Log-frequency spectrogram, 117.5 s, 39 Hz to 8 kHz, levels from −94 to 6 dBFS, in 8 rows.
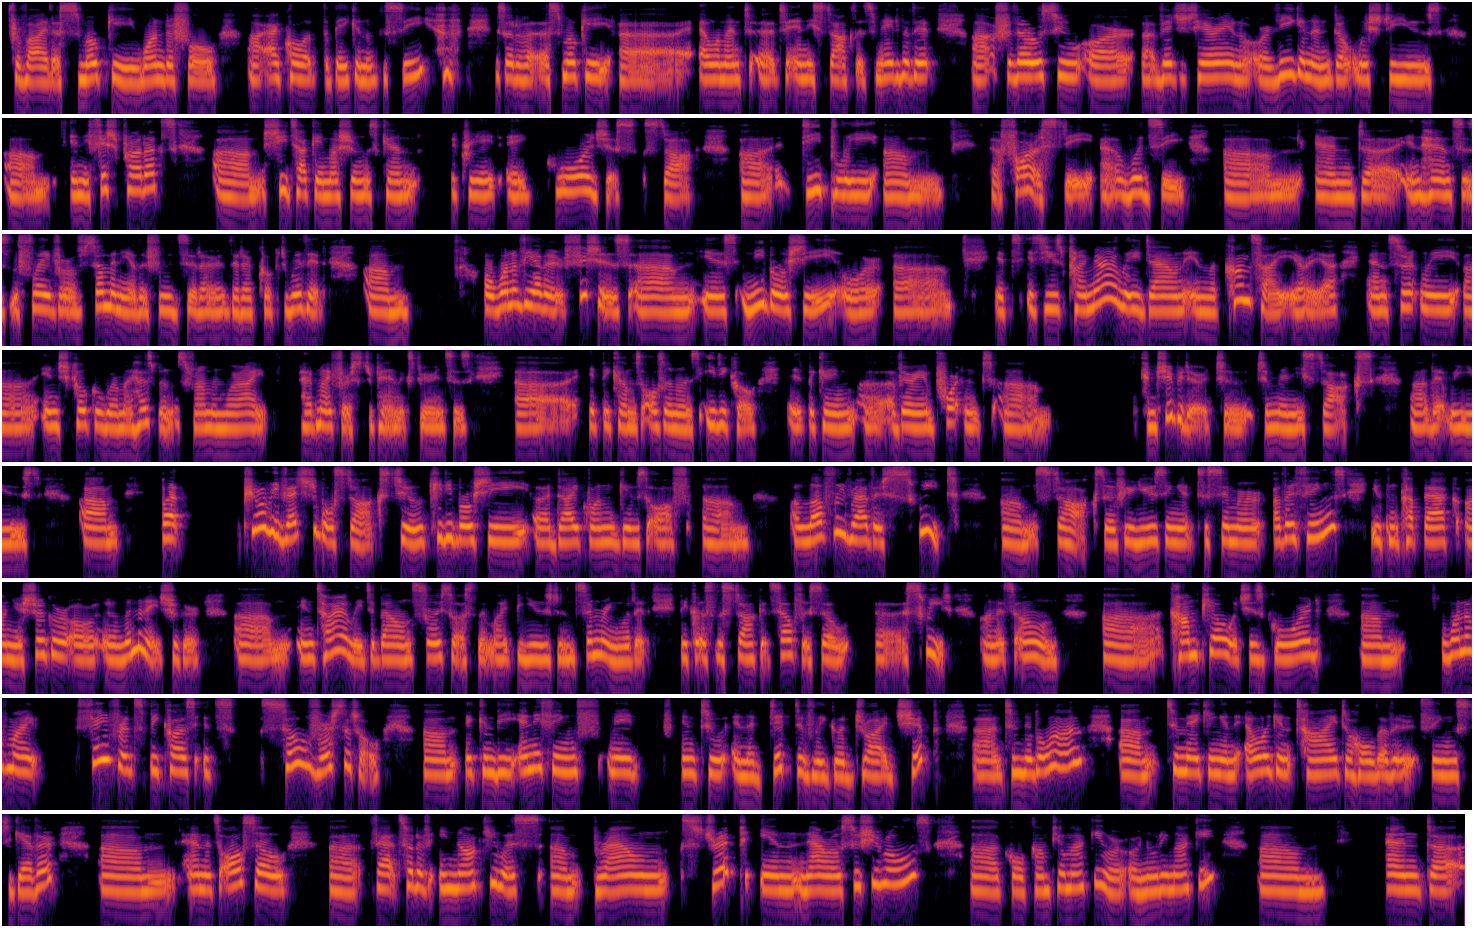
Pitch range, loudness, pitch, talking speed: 200-240 Hz, -27 LUFS, 215 Hz, 140 wpm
